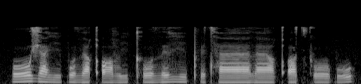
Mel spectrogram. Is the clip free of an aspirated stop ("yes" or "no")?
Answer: no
